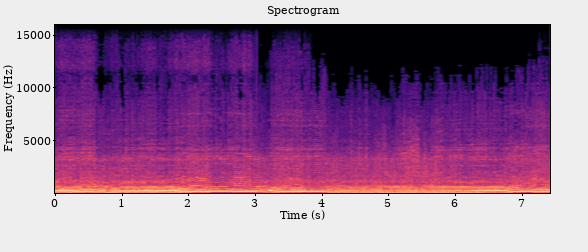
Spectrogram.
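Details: Rebuilt 2001 Yamaha YZ125 two-stroke, ridden: sharp note climbs and drops cleanly through the gears, no stumble or bog; jetting spot on, air screw maybe slightly off.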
